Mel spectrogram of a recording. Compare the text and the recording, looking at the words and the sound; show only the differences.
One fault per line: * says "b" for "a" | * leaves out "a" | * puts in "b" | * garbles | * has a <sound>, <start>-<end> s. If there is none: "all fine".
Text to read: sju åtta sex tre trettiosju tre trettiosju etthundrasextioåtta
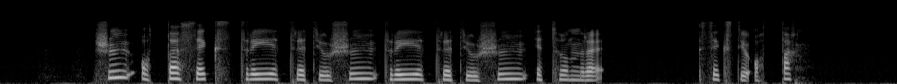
all fine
